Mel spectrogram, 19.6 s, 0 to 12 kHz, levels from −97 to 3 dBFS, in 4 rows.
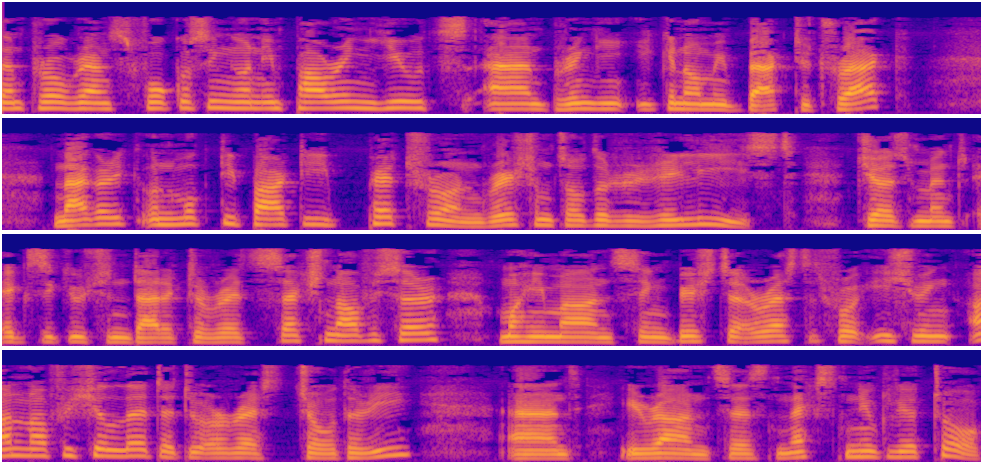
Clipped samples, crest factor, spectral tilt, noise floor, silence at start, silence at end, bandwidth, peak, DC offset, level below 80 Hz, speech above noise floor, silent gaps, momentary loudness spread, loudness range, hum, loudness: under 0.1%; 16 dB; -4.5 dB/octave; -43 dBFS; 0 s; 0 s; 7.8 kHz; -4 dBFS; under 0.1%; -66 dBFS; 22 dB; none; 7 LU; 3 LU; none; -21 LUFS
